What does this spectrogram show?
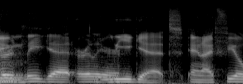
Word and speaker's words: Legette: it's hard though because we've been saying Legette for four straight months and now we need to say liette um but we do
